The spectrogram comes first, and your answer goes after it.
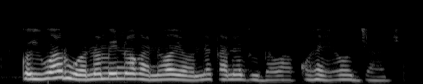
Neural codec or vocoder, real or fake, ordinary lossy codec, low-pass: none; real; none; 5.4 kHz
